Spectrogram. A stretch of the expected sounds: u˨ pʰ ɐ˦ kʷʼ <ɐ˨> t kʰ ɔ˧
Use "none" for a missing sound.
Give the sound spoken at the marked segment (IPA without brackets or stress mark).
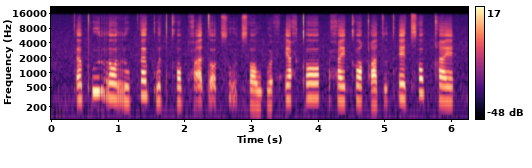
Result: ɐ˧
